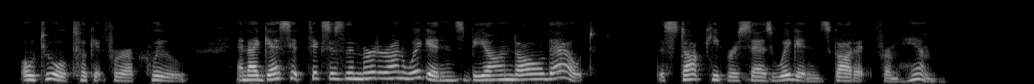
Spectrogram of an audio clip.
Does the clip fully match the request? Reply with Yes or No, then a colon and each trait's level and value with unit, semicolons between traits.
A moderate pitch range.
No: wide, 5.8 semitones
